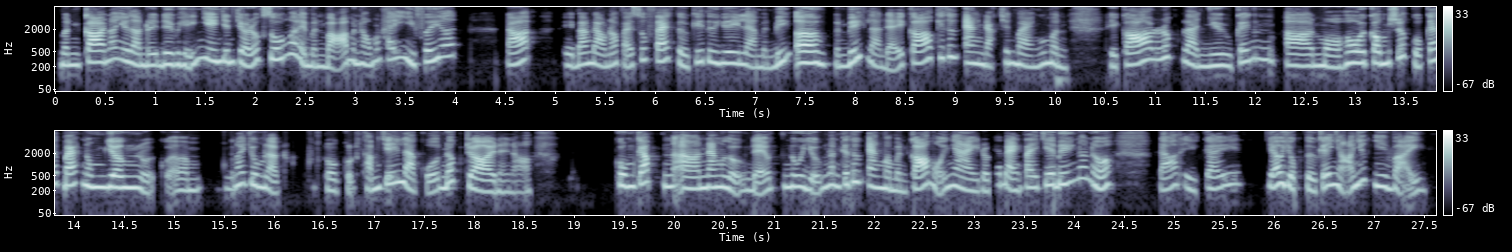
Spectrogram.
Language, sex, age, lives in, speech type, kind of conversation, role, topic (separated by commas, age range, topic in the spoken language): Vietnamese, female, 35-39, Vietnam, conversation, podcast, guest, Bạn làm thế nào để giảm lãng phí thức ăn mỗi tuần?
